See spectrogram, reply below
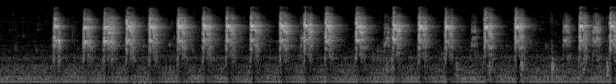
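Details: Java sparrow chicks begging during breakfast as two older birds crash the meal; silence, then a regular series of sharp high chirps about four per second for several seconds.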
